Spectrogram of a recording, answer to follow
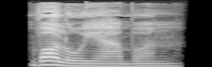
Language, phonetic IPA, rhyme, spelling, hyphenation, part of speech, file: Hungarian, [ˈvɒloːjaːbɒn], -ɒn, valójában, va‧ló‧já‧ban, adverb, Hu-valójában.ogg
- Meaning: really, in reality, in truth, actually, as a matter of fact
